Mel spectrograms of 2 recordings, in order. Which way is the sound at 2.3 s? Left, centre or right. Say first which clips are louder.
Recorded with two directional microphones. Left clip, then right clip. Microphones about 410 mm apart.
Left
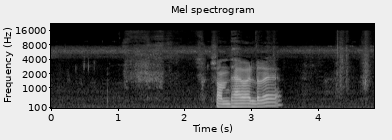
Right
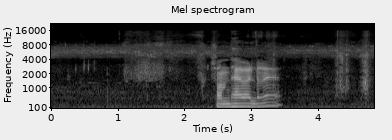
Left 5 dB; centre.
